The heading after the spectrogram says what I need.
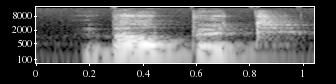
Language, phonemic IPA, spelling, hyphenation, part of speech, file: Dutch, /ˈbɑu̯.pʏt/, bouwput, bouw‧put, noun, Nl-bouwput.ogg
- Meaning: excavation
